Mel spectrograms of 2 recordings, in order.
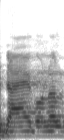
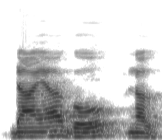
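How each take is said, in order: First: Said in the usual way. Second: diagonal drawn out slowly, syllable by syllable; slow sounding-out. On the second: Shown as a demonstration. Teacher introducing a new term to students, diagonal slowly sounded out. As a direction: stretch each part of diagonal.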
